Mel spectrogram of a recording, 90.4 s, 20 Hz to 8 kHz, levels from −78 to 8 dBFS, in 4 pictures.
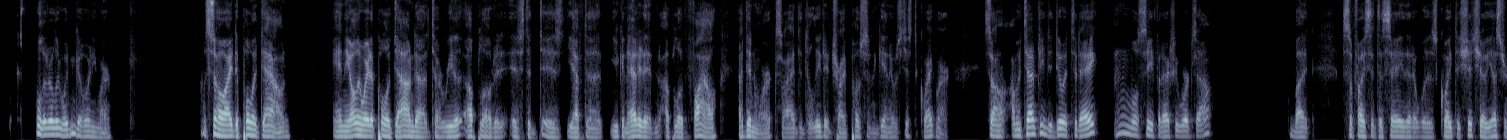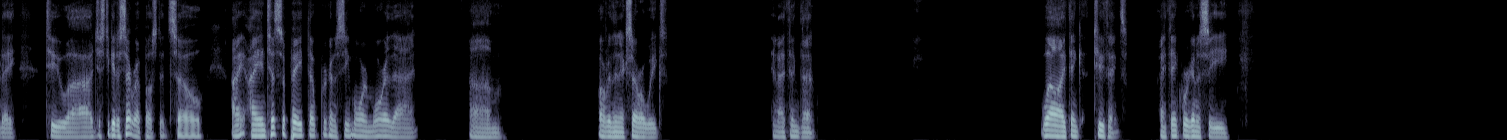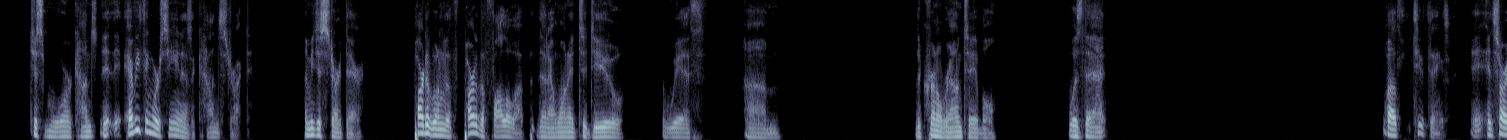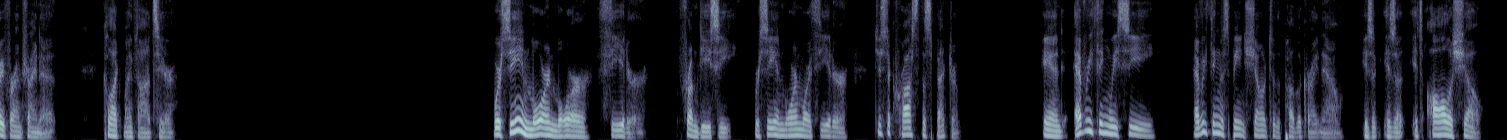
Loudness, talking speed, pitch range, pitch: -22 LUFS, 140 wpm, 95-125 Hz, 110 Hz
